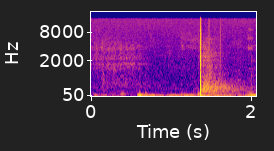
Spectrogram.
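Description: Handling noise from a handheld microphone as it is lowered and passed on: a low rumble with one sharp knock about one and a half seconds in.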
